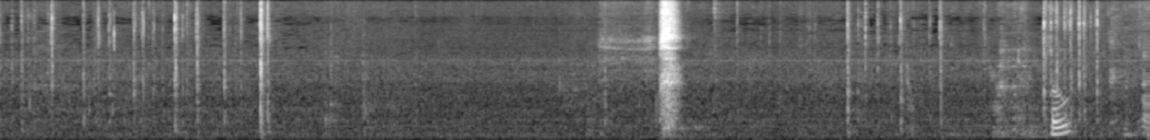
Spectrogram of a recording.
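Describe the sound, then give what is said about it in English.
A password is typed on a computer keyboard in faint, scattered key taps, broken by a couple of louder thumps in the middle and near the end. “Okay, I will connect to the right rig. Okay, if I can type my password correctly.”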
